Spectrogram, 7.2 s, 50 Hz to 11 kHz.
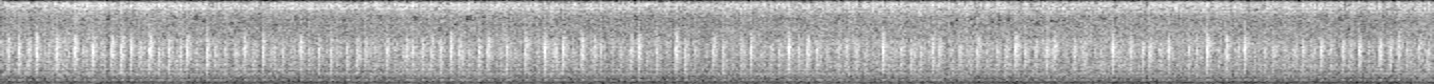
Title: FZJ80 F80 1995 Land Cruiser engine knock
